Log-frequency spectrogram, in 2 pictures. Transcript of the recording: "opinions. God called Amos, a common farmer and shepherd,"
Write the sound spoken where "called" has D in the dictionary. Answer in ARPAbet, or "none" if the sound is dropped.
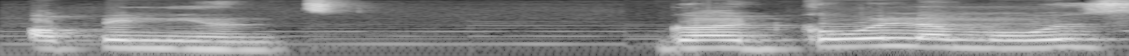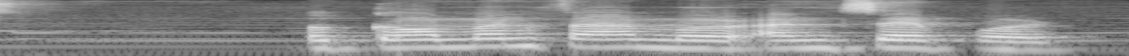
none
